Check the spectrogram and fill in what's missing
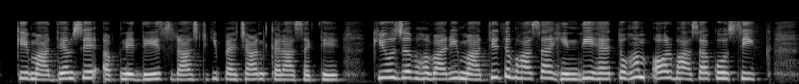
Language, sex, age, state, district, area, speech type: Hindi, female, 30-45, Uttar Pradesh, Chandauli, rural, spontaneous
